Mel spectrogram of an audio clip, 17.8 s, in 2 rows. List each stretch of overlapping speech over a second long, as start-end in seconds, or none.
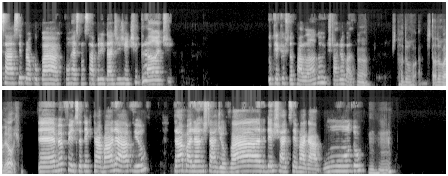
none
